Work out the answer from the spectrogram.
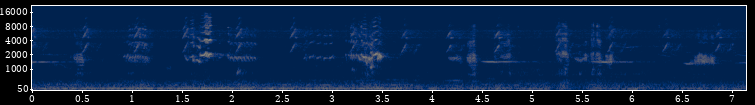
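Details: Several Rainbow Lorikeets at a daily feeding give harsh, shrill screeches and squawks, short overlapping bursts at an uneven pace, with a faint low rumble early on.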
